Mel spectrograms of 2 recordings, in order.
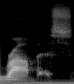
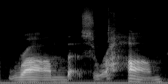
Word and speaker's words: rhombus: The rest of it sounds normal, but they put an H in there. R-H. Rhombus. I don't know if people pronounce it like that. Rhombus. That would be kind of silly, wouldn't it? So we just say rhombus.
